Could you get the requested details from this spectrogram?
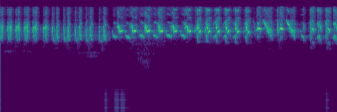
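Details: Hooded siskin (Carduelis magellanicus) giving a fast high-pitched twittering song, a steady rattle of chirps breaking into quicker, varied warbled notes.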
